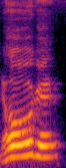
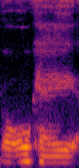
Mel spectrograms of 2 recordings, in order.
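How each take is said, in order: First: Higher, louder startled okay; mock surprise. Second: Lower, much softer unimpressed reply; deadpan okay. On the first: Fan voicing the guy's startled agreement, higher and louder. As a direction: act caught off guard. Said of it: "it's like". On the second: Retold or imitated. Fan voicing a bored crowd after a weak beatdown, low and flat. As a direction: let it fall flat, unimpressed. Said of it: "It's like".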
